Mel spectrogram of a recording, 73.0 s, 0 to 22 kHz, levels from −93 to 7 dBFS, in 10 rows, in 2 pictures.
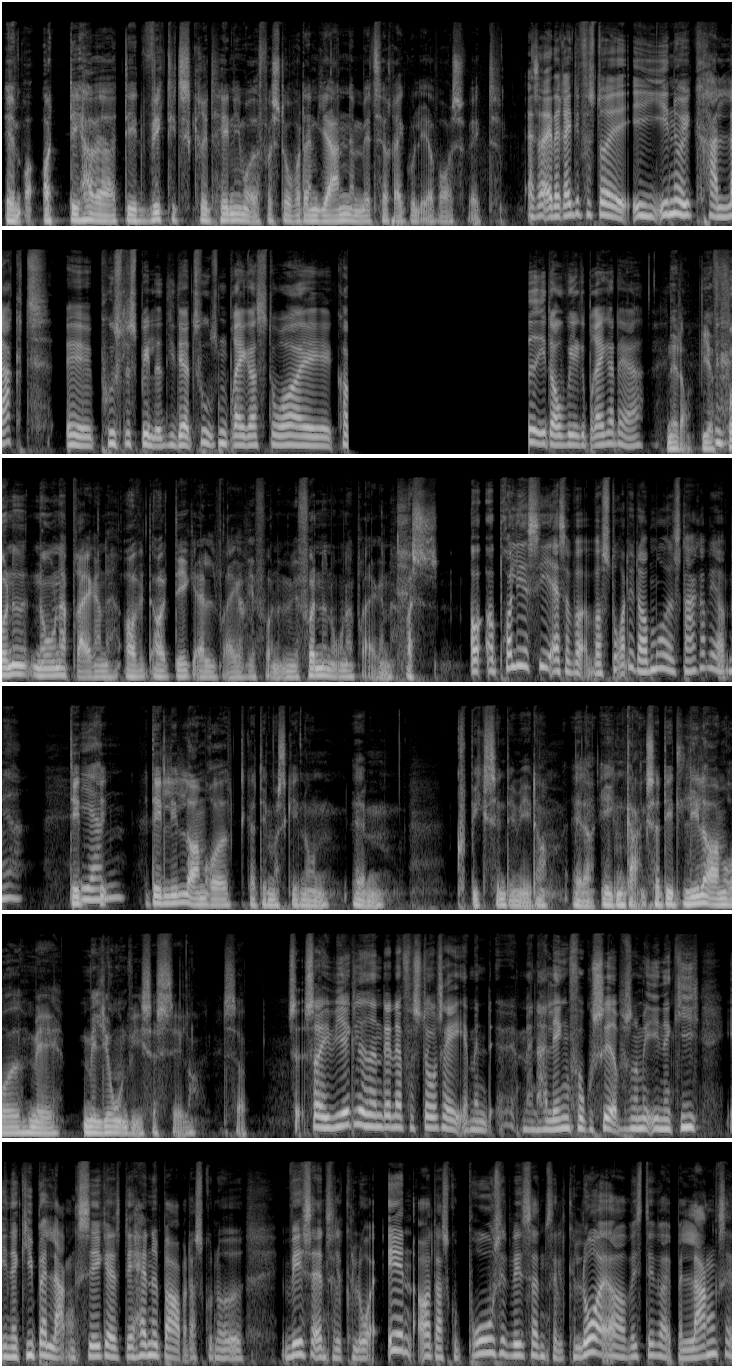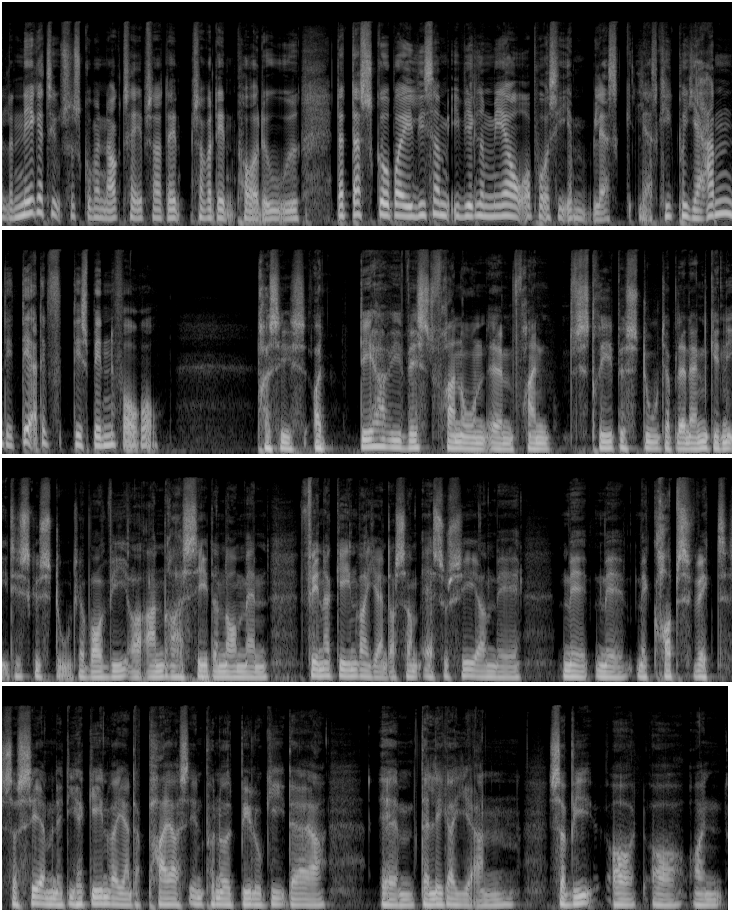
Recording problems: audio cutting out; at 11 s for 2 s

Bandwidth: 15 kHz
